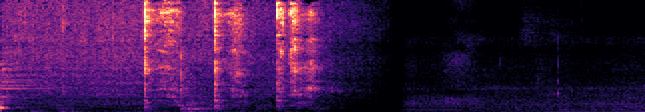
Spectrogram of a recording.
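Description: A spoon stirs chunks of bottle gourd curry, still unsalted, in a pan. A few close scraping and clattering strokes ride over a soft sizzle, then the stirring stops abruptly and only a faint low hum remains.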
